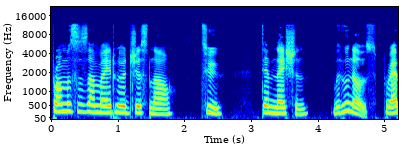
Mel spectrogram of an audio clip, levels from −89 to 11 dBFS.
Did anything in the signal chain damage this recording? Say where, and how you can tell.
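No, nothing damaged this audio.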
